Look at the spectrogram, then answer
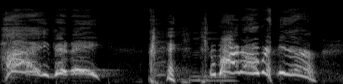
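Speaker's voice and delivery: very high-pitched, very slow voice. Retelling an empty Disney World visit, Mickey greets Vinny: terrible Mickey Mouse impression. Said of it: "I do a terrible Mickey Mouse".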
